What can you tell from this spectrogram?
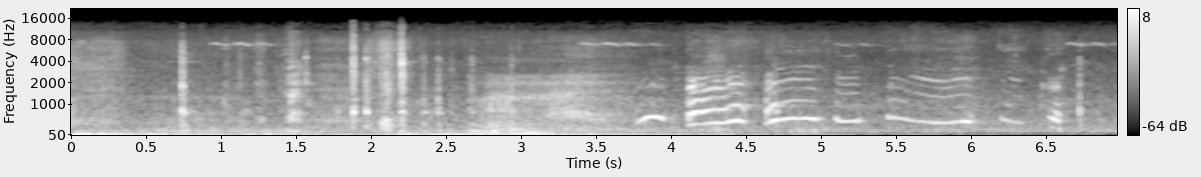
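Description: Dog whining: a run of short, wavering whimpers in the second half, after a few light clicks and knocks near the start.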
